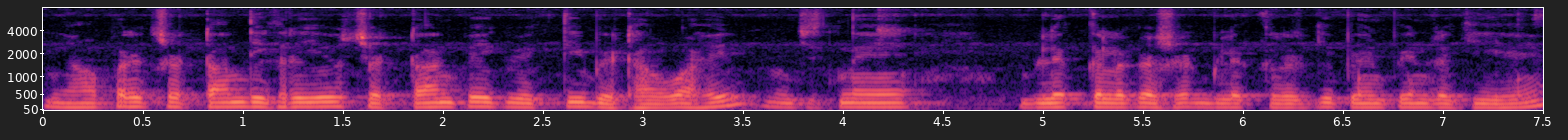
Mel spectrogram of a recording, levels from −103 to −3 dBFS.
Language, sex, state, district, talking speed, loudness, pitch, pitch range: Hindi, male, Bihar, Bhagalpur, 215 wpm, -35 LUFS, 120 Hz, 115-125 Hz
